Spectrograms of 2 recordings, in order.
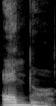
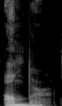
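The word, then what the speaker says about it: Humber: original name that h-u-m-b-e-r umber um but it's pronounced umber as if there's no h right the h is silent right so and your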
